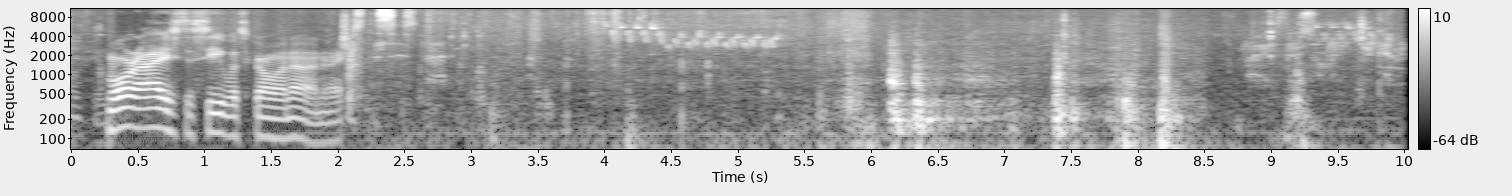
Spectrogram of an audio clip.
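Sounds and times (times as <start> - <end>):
high chirps stepping down: 3.8 - 5.6
sharp knocks and clunks: 5.6 - 9.5.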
